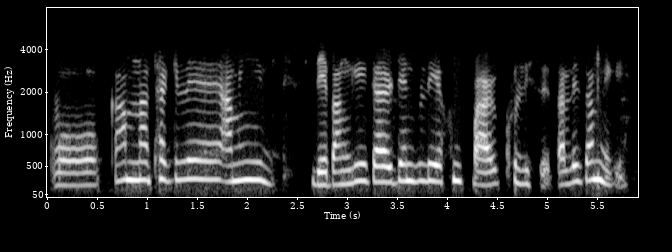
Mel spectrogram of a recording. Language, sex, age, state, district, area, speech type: Assamese, female, 30-45, Assam, Nagaon, rural, conversation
